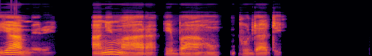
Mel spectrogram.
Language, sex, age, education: Igbo, male, 30-45, tertiary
